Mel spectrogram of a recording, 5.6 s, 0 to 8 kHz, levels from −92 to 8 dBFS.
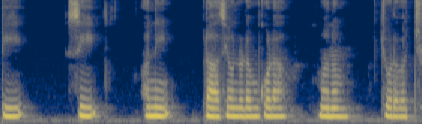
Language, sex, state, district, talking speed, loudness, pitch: Telugu, female, Andhra Pradesh, Krishna, 75 wpm, -14 LUFS, 200 Hz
